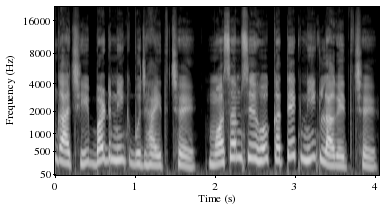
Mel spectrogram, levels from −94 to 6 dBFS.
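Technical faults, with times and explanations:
Nothing here jumps out as a technical fault; the speech comes through without any dropouts, glitches or other trouble worth flagging.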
